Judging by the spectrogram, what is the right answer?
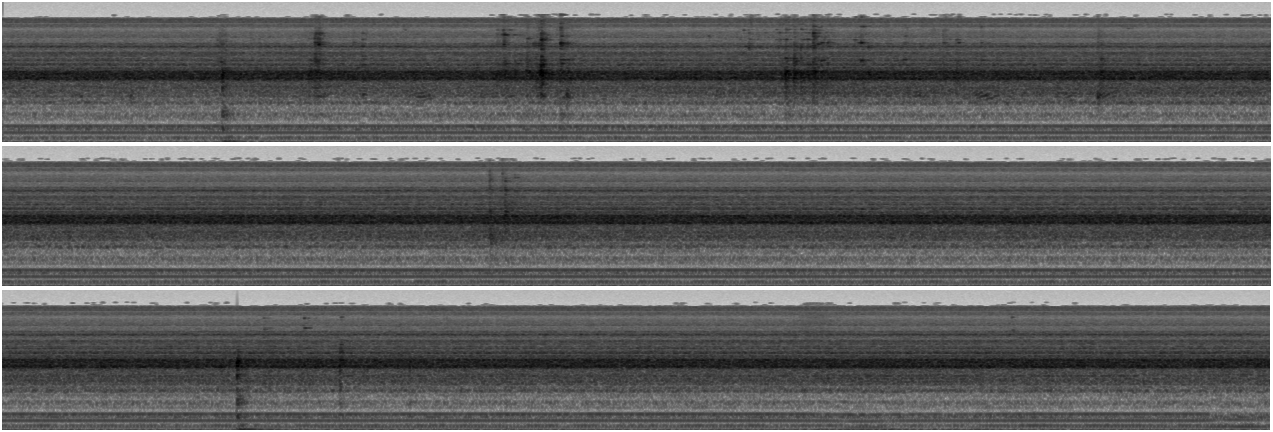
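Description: Autocar Leach rear-loader garbage truck idling: a steady mechanical hum with constant tones, heard from inside the rear hopper. A few sharp knocks of metal come through it now and then.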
